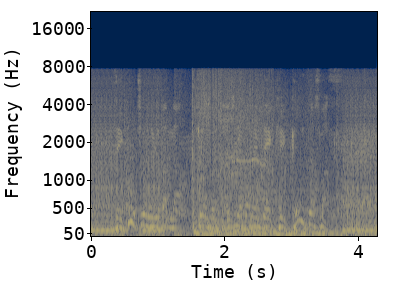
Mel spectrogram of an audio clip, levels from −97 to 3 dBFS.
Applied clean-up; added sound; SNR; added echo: none; Gunshot, gunfire; -3 dB; reverberation time 2.3 s.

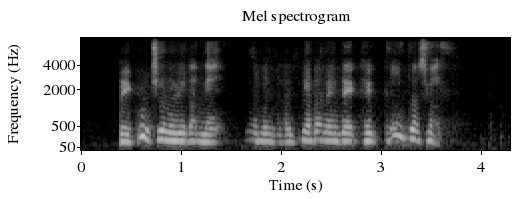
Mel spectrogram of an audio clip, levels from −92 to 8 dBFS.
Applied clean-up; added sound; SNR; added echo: neural mask model DeepFilterNet 3.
